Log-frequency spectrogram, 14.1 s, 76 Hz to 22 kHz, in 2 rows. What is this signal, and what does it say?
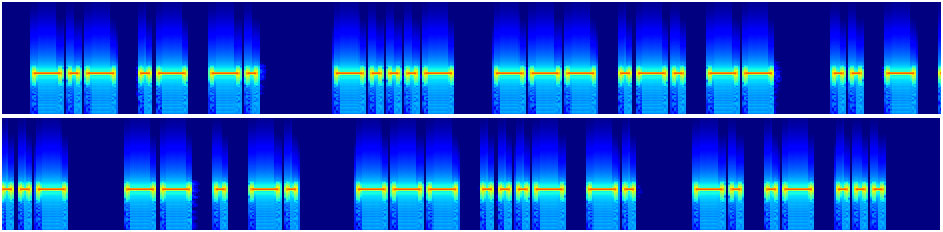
Morse code, heard as a keyed tone, about 18 wpm, 600 Hz. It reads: KAN <BT> ORM ITU MEN OVN NAS
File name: Korte ord DK 18wpm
